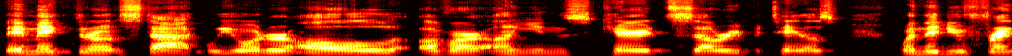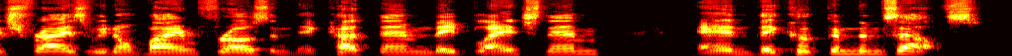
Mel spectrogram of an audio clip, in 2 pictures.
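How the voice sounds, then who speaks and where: A man's voice: mid-range voice, steady tone, moderate pace, fairly bright tone, no echo. A man, a culinary teacher, chatting casually in an interview, rambling and correcting himself as he explains recipes. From California. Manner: rambling, self-correcting, enthusiastic about food. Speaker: cooking channel guest, culinary teacher.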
